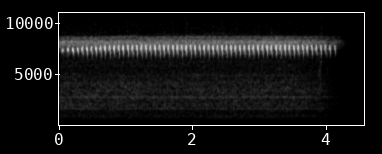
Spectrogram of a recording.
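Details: Allard's ground cricket singing at 1 pm on 9 August 2016 in a suburban backyard in Montoursville, PA, captured with a Sony recorder and shotgun mic; high, rapid, evenly pulsed chirping trill that fades and stops near the end.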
